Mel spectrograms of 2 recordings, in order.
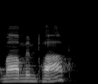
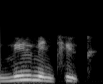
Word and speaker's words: mömandpöp: And if you were to pronounce it the way it would be with the umlauts, it would be mömandpöp.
